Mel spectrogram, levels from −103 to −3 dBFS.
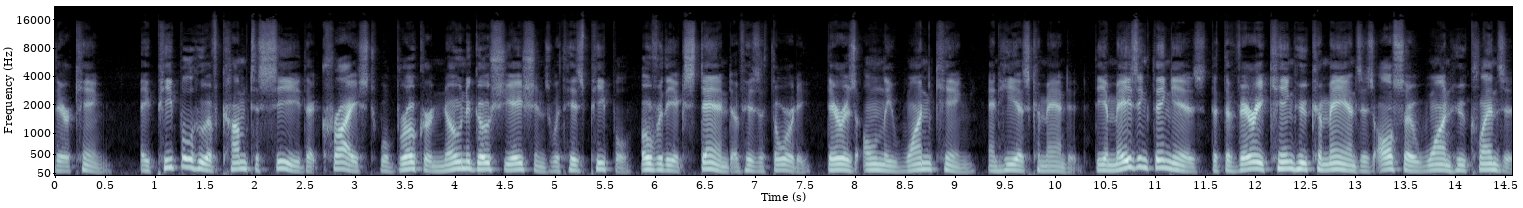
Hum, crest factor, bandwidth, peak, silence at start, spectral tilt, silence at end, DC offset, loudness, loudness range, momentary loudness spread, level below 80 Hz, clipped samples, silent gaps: none; 18 dB; 15 kHz; -8 dBFS; 0 s; -6.5 dB/octave; 0 s; under 0.1%; -26 LUFS; 4 LU; 11 LU; -62 dBFS; under 0.1%; none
